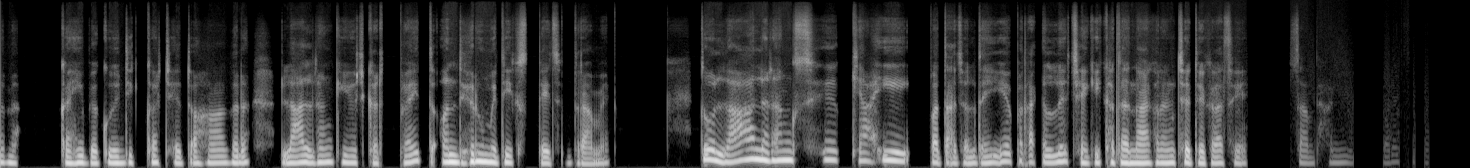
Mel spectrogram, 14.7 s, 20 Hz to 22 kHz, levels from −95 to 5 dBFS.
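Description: From 11.98 s to 14.7 s, the gain stage handling the fade-out, which otherwise glides down from around 12 s, discards low-order bits without dither, a coarseness consistent with roughly 10-bit resolution. Truncation distortion on the fade results: as the speech sinks toward the smallest step, the waveform collapses into blocky square steps. From 12.83 s to the end at 14.7 s, the tail turns gritty.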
